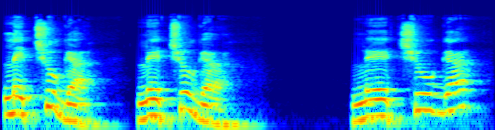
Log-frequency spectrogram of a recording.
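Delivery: slow "lechuga" with a T before the sh; careful model of "lechuga", tch in the middle. Shown as a demonstration. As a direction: draw out "lechuga" as le-TCHU-ga. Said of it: "pusesse um T aqui na frente e falasse com o som de X".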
